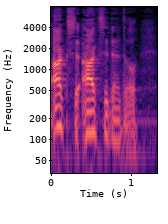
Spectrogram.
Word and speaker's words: Occidental: Occidental? I think that's pronounced. – Occidental? – Occidental.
